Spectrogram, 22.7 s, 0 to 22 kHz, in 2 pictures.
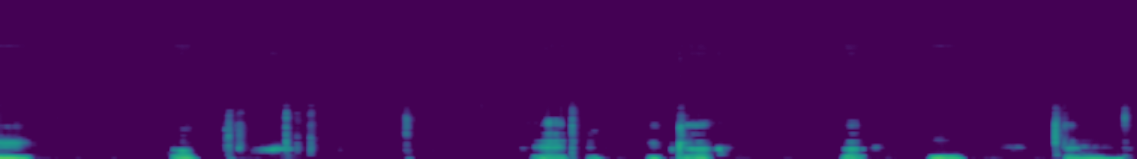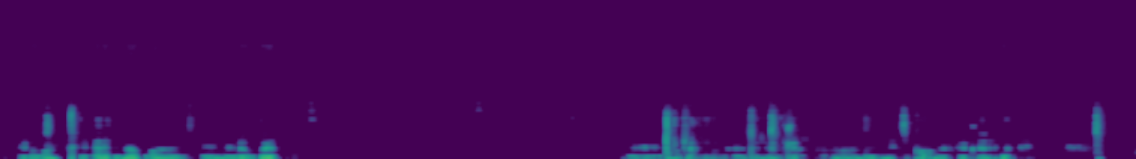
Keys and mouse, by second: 0.6-2.2 drag, 2.2 ctrl+z, 4.0 ctrl+r, 10.5 a, 11.7 ctrl+r, 17.9 a, 19.0 ctrl+r.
